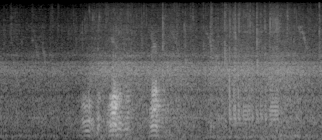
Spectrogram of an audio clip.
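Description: Geese giving a few short low calls between about one and two and a half seconds in, the middle two louder.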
